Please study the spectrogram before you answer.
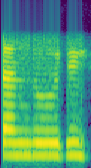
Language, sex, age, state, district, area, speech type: Hindi, female, 18-30, Uttar Pradesh, Pratapgarh, urban, conversation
